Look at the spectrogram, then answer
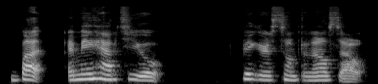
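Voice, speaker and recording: A woman in her forties hosts a laid-back livestream chat, her voice a bit stuffed up from congestion. She rambles along with lots of ums and false starts, her pitch sitting in an ordinary middle range. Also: a little mellow. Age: 40s. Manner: rambling, many ums and restarts. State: stuffy nose. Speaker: livestream host. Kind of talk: casual chat with viewers.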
